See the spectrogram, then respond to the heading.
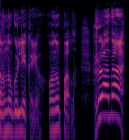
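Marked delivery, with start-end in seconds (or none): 1.8-2.5 high, drawn cry of the wounded; cried out. A narrator's reading. Medic hit in the leg, high pained cry. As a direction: cry out high, without full volume. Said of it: "закричал".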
